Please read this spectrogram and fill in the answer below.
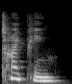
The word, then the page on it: typing: British English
